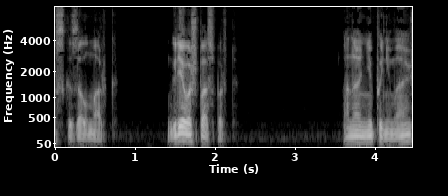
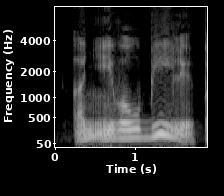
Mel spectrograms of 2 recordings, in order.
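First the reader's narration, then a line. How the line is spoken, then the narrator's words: Anguished moan. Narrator (Russian): простонала она, ломая руки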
